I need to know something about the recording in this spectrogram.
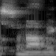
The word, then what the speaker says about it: सुनामी: जो आपकी हर बार इसको सुनामी कहा जाता है और इसमें टी साइलेंट होता है ठीक है आगे अगर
